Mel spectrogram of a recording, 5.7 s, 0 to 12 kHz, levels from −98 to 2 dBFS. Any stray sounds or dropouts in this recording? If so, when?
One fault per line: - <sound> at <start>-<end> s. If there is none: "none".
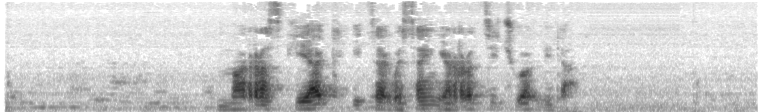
none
